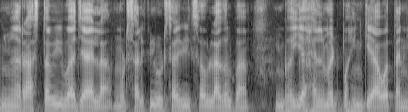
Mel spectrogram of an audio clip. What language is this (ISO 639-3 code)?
bho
